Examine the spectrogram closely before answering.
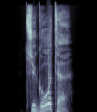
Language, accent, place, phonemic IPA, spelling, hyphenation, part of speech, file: German, Germany, Berlin, /t͡syˈɡoːtə/, Zygote, Zy‧go‧te, noun, De-Zygote.ogg
- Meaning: zygote (fertilised egg cell)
